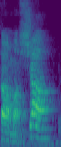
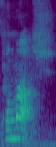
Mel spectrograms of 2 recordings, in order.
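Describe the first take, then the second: First: The word ends with an extra vowel sound. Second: The word ends on the sh consonant. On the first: The speaker calls it wrong. "We don't say kamasha" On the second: The speaker calls it right. "So it's kamash"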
